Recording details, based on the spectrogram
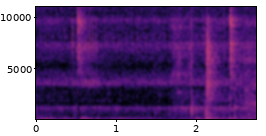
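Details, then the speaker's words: Homemade transformerless 220 V car battery charger with auto-cutoff relay, battery clamp removed to simulate full charge: a few sharp isolated clicks as the relay opens and disconnects the battery leads, working as intended. "щелкает реле отсекает вот эти провода от аккумулятора"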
